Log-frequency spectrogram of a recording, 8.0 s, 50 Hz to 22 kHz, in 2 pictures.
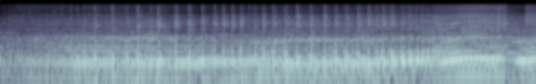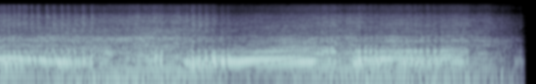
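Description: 2005 Gas Gas EC 250 two-stroke enduro engine running while being ridden, steady for the first few seconds, then its revs rising and falling repeatedly as the throttle is worked from about three seconds in.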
